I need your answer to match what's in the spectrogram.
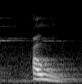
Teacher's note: खुल करके बंद होता है, यानी आधा खुला रहता है फिर बंद हो जाता है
